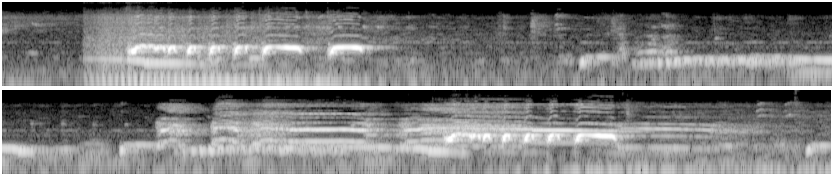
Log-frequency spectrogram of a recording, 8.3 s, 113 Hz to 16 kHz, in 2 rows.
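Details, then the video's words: Zebra dove recorded 24 September 2023, singing hard with open beak: staccato bursts of quick, ringing coo notes, each followed by lower purring, warbled phrases, with a low hum in the background. "suara perkutut sampai buka paruh"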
